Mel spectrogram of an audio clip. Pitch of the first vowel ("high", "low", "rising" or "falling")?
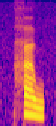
low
